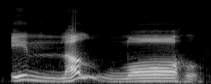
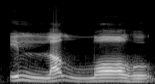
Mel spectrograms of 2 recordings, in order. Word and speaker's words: ইল্লাল্লাহু: এই জায়গাতেও ইল্লাল বলা যাবে না, ইল্লাল্লাহু বলতে হবে, ঠিক আছে?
